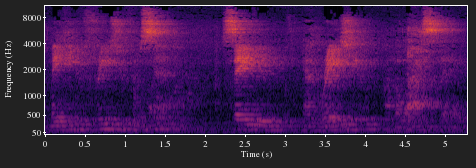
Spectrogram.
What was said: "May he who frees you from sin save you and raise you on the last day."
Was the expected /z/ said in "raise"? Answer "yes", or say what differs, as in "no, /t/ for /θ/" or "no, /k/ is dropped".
yes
